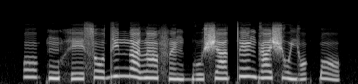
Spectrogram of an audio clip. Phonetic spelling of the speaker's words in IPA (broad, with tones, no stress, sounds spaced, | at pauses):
ɔ˧ k ũ˨ h e˨ s ɔ˧ d e˦ n a˦˨ l ã˧ f ɛ̃˨ ɡ͡b o˨ ʃ a˧ t ɛ̃˦ ɡ a˦ ʃ o˦˨ j ɔ˨˦ k͡p ɔ˦˨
